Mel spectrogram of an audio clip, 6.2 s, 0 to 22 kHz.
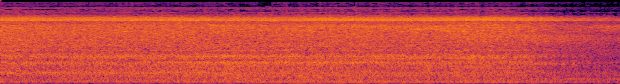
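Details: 1985 Ford F-150 4x4 XL, 4.9 L inline six, manual, cold start after sitting a couple of months, smog pump disconnected: even, low rumbling idle with steady beat, no knocks or misses; a little smoke.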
